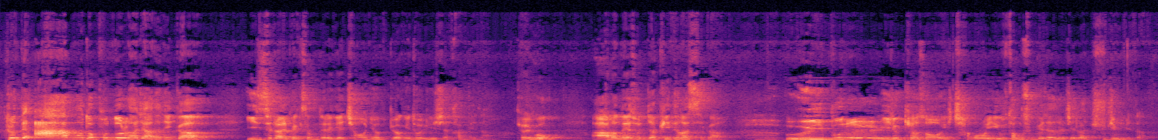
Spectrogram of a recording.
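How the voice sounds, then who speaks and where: A male pastor giving a sermon, earnest and measured, reading scripture slowly for emphasis. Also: fairly high pitch, lively intonation, reverberant. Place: church sanctuary.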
